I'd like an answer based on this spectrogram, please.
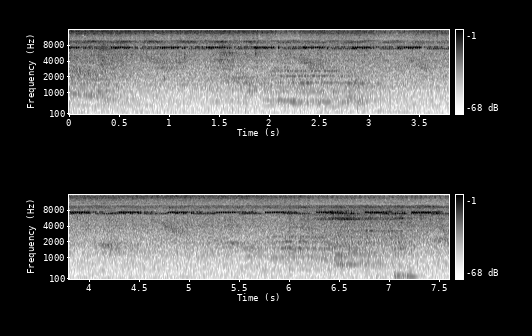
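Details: A green insect makes a faint, high, thin buzz that pulses steadily over soft background hiss.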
